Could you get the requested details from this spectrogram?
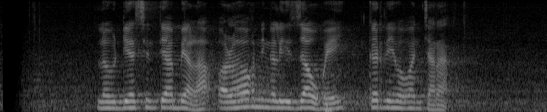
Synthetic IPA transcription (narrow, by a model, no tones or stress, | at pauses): laudiasint̪iabelaʔɔlɔɦɔk̚niŋalizauwekɨrdiwawaɲt͡ʃaɾa̰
